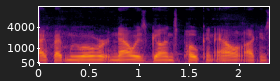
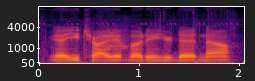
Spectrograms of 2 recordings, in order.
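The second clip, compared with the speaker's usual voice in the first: usual speaking voice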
